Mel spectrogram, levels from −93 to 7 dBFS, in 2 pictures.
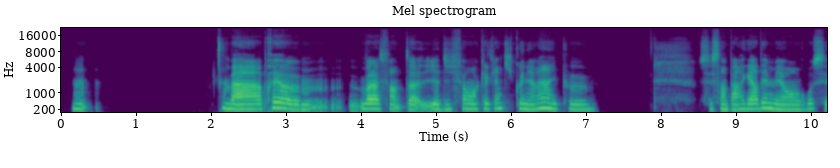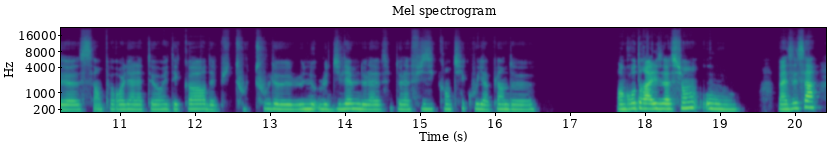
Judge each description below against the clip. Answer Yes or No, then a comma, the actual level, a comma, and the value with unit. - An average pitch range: No, narrow, 1.6 semitones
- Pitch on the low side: No, high, 195 Hz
